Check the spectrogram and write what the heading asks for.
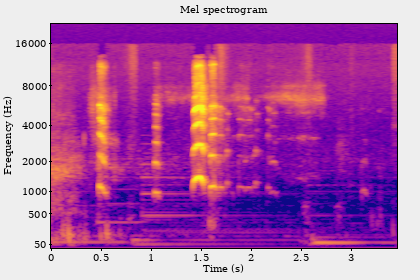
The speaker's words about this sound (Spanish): el perro se está explayando mucho, weón. Está haciendo mierda un conejo que tiene aquí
